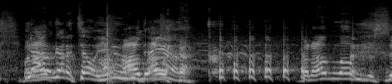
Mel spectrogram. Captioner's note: laughs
